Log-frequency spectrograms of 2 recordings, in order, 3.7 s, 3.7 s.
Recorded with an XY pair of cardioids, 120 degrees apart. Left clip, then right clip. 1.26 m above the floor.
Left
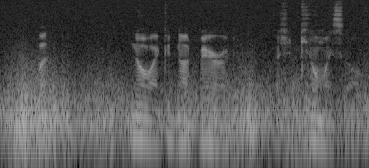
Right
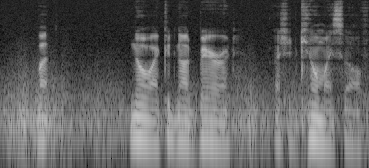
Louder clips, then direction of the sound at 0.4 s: Right 9 dB; 65° right.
